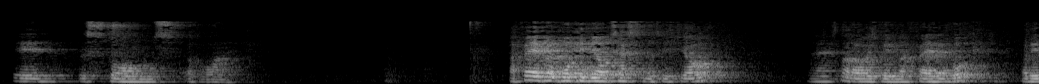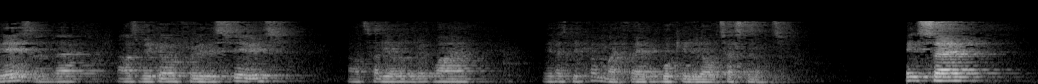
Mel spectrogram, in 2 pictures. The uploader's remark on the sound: Apologies for poor quality of recording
